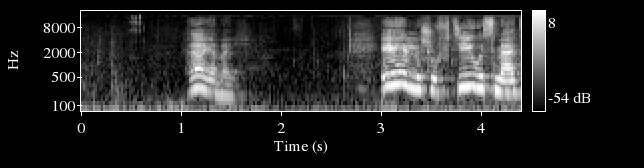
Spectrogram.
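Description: A young woman speaks clearly and firmly.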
